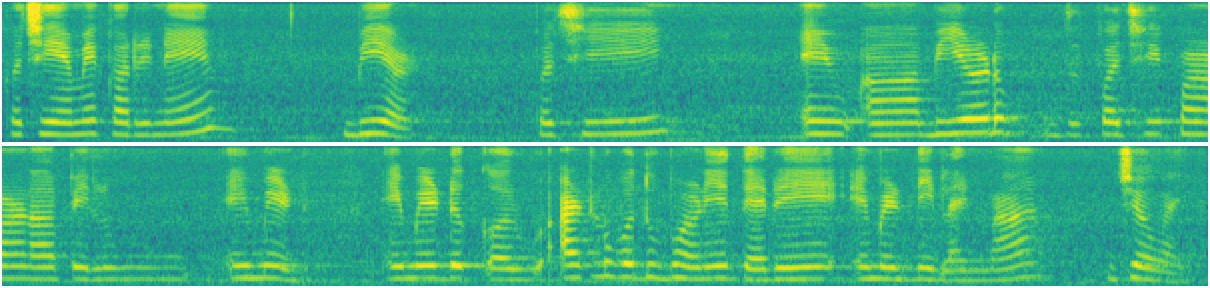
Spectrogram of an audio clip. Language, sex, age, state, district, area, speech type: Gujarati, female, 30-45, Gujarat, Narmada, rural, spontaneous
